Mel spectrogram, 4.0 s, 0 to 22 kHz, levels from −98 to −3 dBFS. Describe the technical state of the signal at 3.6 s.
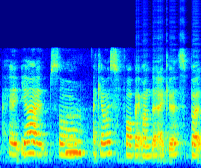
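At 3.6 s the speech sits inside a stretch of crude rate conversion running from 2.71 s to the end of the clip. Samples have been dropped to the nearest position with no anti-aliasing filter, in a repeating pattern that fits a 48 kHz to 44.1 kHz conversion. The resulting error, roughly 30 dB below the signal, forms shifted, inharmonic copies of the speech and is heard as a gritty, inharmonic fizz that tracks the louder and brighter sounds.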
